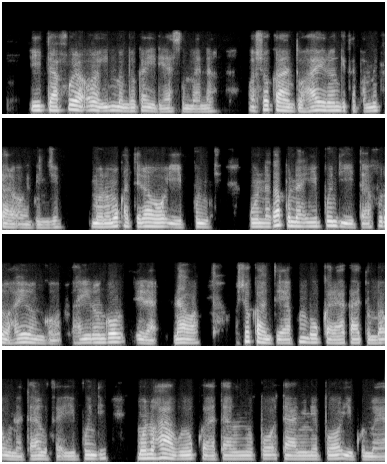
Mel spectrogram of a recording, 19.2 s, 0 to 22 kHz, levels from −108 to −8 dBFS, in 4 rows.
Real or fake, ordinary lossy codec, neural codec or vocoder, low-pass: real; Opus, 16 kbps; none; 7.2 kHz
